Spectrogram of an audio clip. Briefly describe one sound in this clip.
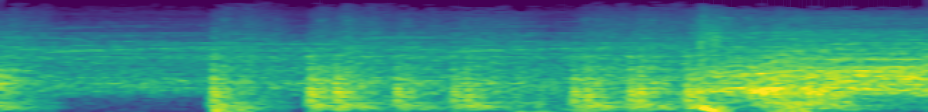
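Wrestling blows thud and slam in a video game.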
